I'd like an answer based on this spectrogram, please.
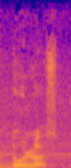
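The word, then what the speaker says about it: δοῦλος: siervo, es la palabra, se escribe doulos, se pronuncia doulos, ¿sí?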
